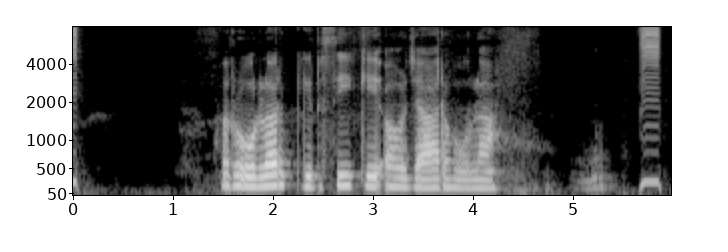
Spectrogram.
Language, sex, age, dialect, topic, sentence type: Bhojpuri, female, <18, Western, agriculture, statement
